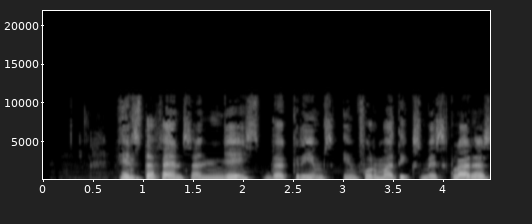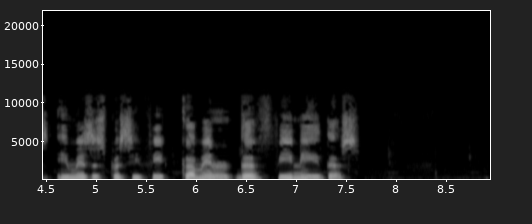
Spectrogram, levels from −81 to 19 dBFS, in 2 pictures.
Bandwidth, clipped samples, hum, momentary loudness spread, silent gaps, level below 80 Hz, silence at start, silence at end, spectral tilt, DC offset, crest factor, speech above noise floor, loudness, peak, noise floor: 11.5 kHz; under 0.1%; none; 11 LU; none; -74 dBFS; 0.75 s; 1.35 s; -4.5 dB/octave; under 0.1%; 20 dB; 50 dB; -22 LUFS; -2 dBFS; -72 dBFS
